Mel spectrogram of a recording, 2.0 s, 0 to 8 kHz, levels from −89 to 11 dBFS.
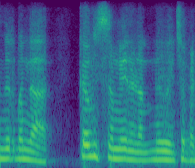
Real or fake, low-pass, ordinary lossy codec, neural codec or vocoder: fake; 7.2 kHz; Opus, 16 kbps; codec, 16 kHz, 0.8 kbps, ZipCodec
